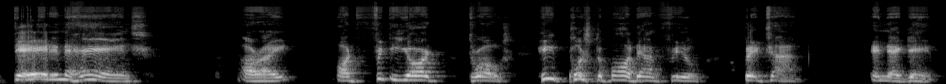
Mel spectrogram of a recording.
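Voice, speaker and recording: A man co-hosting a football talk show, excitable and profane, often repeating himself as he makes his points. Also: high voice, vocal fry. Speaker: sports show co-host.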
